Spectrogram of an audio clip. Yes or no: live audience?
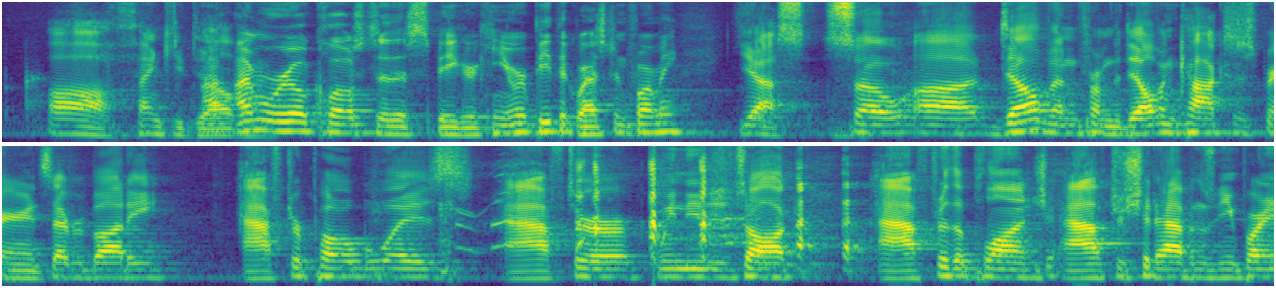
yes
